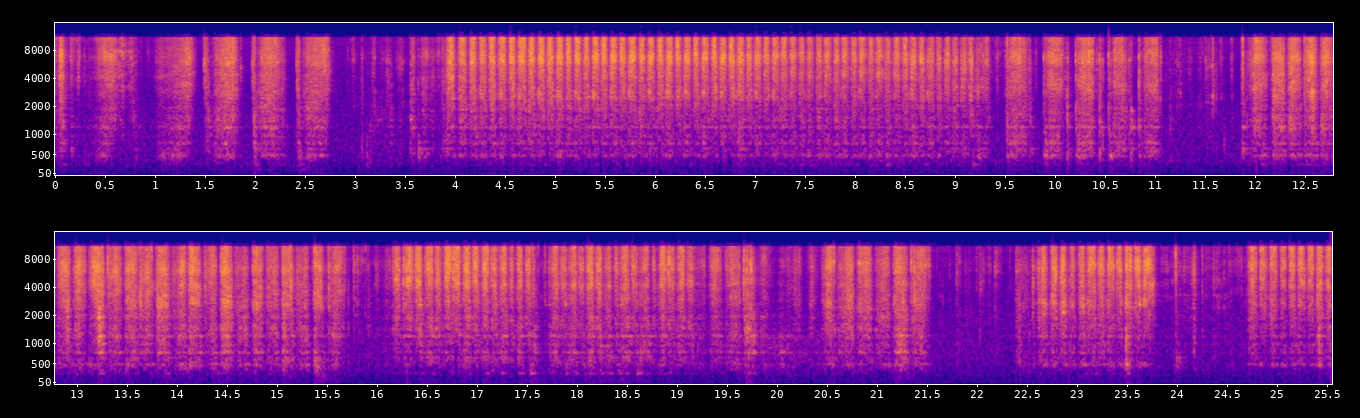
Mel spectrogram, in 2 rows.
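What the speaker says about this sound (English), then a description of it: "just start sanding until the lines meet the body," VW MK2 engine bay bodywork being sanded by hand, a close, loud, rough scratchy rubbing in long back-and-forth strokes with brief pauses between bouts, no voices.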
